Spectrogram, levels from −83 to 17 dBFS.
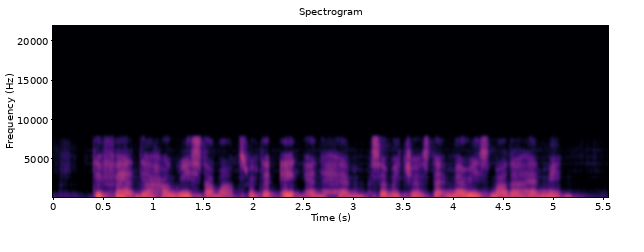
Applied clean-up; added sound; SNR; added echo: neural separator model SepFormer DNS4.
